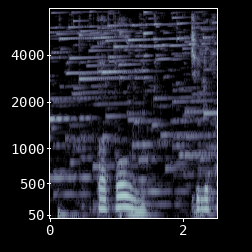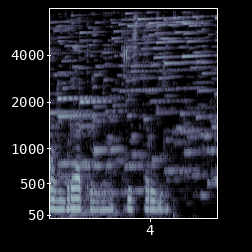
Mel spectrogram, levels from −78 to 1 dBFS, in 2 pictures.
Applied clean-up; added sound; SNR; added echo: classical method log-MMSE.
